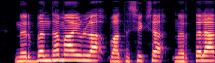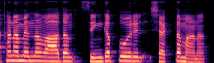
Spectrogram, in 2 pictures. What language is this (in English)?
Malayalam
